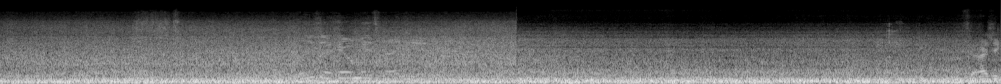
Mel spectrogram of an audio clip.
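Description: Loud, steady noise of surf breaking on an ocean beach, with wind rumbling on the microphone. The sound turns duller about five seconds in.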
